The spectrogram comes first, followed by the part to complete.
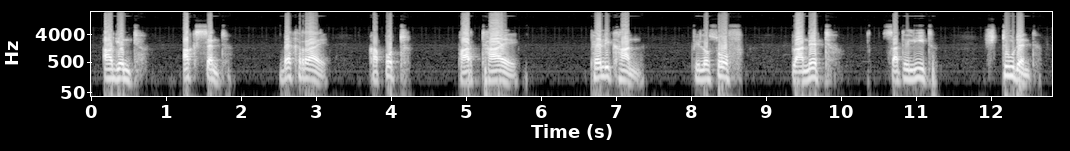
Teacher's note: many foreign loan words, usually of French origin, okay, they stress the final syllable as in the source language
